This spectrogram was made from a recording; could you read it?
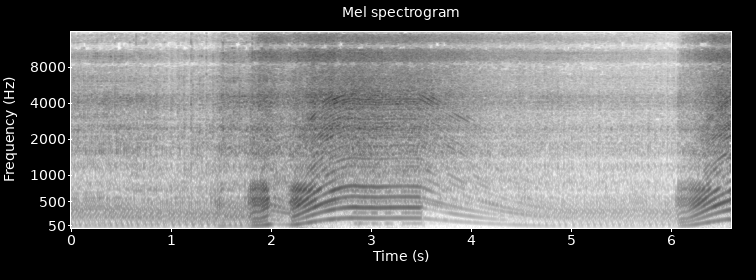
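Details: Stihl 029 chainsaw with 45mm top end, first tank since rebuild: two-stroke revs up crisply, pulls down steadily into the cut and returns to idle cleanly; normal healthy running under load.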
